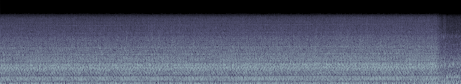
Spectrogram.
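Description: A truck engine drones steadily as it speeds along.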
